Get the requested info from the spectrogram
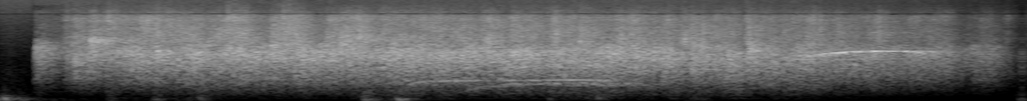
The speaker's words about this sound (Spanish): Pero no quiero eh, alargarme más porque lo que vamos a hacer es empezar a disfrutar y recibir el primer aplauso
